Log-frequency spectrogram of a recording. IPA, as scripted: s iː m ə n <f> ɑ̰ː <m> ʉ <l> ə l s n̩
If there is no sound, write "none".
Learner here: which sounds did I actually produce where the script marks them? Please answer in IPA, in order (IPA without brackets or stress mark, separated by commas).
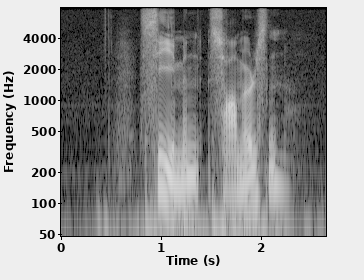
s, m, none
